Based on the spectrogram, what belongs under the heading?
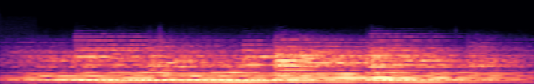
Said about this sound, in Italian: La campanella. Campanella d'argento del convento qui presso, voce di lontana infanzia è in quel fresco tinnire che mi giunge or sì or no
